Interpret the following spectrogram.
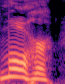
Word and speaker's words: Moher: I always say like cliffs of Moore, but then like it's spelled Moher. Moher. And then I hear the Irish, they're like more her cliffs of Moher.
